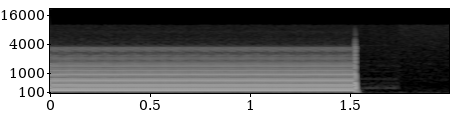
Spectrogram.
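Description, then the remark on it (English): A steady, buzzy telephone ringtone rich in harmonics, with a low pulsing hum of power ring underneath, holds for about a second and a half, then cuts off abruptly into near silence. “There's another case where you hear a power ring on Intercept, this time alongside the audible ringtone.”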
